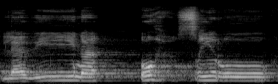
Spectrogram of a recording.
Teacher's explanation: فقراء الذین، ذال کو باریکی کے ساتھ، لذین لذین نہیں، لذین احصروا، صاد کو پر پڑھیں گے کیونکہ صاد حروف مستعلیہ میں سے ہے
